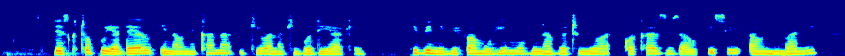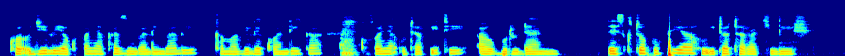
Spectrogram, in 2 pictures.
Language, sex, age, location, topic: Swahili, female, 18-24, Kisumu, education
